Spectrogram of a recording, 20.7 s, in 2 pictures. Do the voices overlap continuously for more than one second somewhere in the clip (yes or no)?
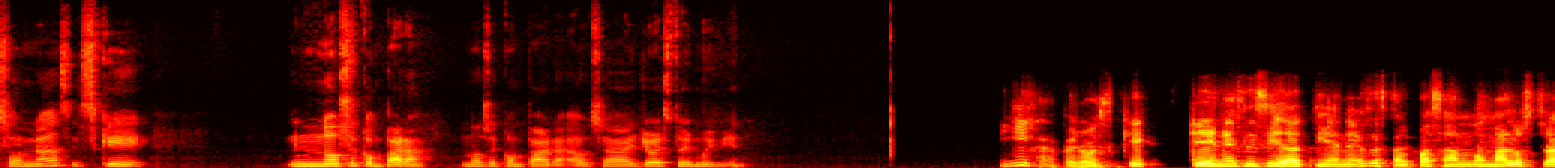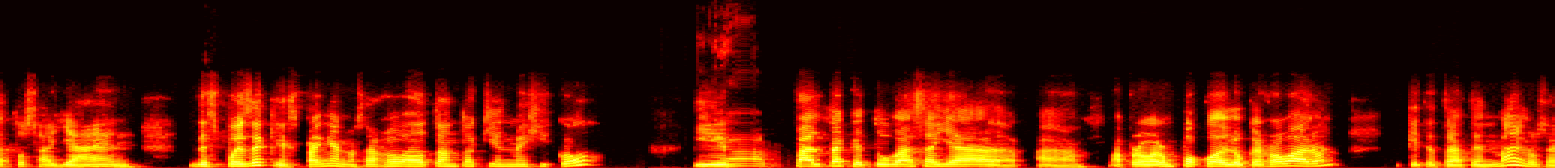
no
